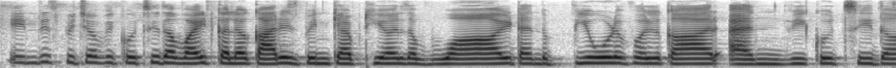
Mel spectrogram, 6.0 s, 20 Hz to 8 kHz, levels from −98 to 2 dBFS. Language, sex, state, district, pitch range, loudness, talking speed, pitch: English, female, Haryana, Jhajjar, 220-250 Hz, -17 LUFS, 260 wpm, 230 Hz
